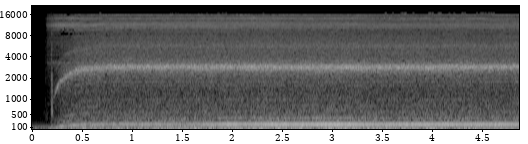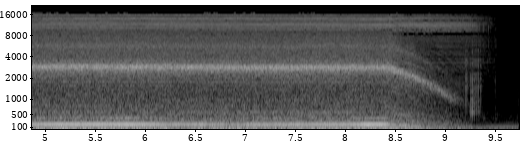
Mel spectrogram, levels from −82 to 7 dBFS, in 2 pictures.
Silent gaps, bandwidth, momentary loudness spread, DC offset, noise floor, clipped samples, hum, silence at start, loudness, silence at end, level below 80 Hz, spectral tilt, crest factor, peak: none; 17 kHz; 6 LU; under 0.1%; -45 dBFS; under 0.1%; none; 0.05 s; -23 LUFS; 0.35 s; -38 dBFS; -3 dB/octave; 14 dB; -12 dBFS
